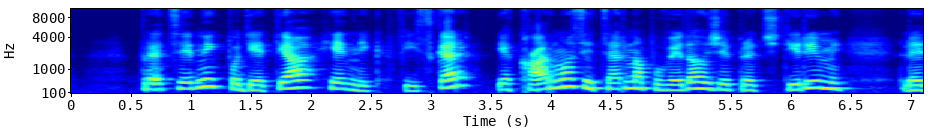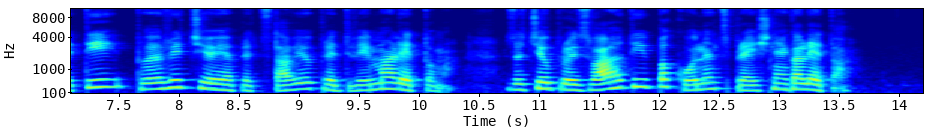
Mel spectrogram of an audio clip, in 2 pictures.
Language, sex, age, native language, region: Slovenian, female, 12-17, Slovenian, Drava region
